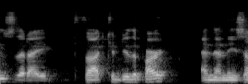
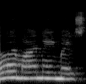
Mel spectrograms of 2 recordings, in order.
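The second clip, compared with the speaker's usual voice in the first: tiny, very high, squeaky, mousy little voice. The speaker retells a woman introducing herself on her tape, in a mousy little voice. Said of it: "she had a mousy little voice".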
